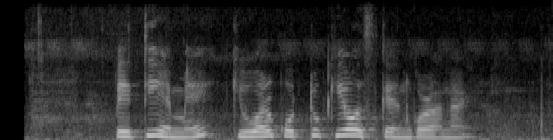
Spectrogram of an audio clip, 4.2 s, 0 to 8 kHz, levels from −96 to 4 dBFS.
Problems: none marked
